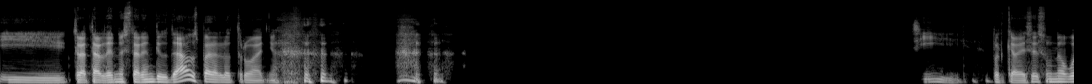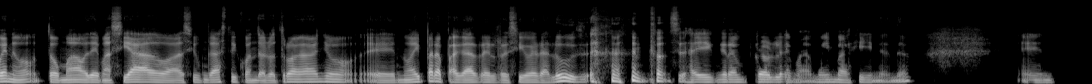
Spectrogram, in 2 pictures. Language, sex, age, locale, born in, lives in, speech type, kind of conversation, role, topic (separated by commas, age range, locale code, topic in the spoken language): Spanish, male, 40-44, es-CO, Colombia, United States, conversation, unstructured, none, ¿Tienes alguna tradición familiar que te guste mucho?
